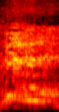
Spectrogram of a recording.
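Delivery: high, loud recoiling ugh; startled groan. Retold or imitated. Frail old woman jolted by the hawker's yell, loud startled ugh. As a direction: recoil with a loud disgusted grunt. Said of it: "The woman's like".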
